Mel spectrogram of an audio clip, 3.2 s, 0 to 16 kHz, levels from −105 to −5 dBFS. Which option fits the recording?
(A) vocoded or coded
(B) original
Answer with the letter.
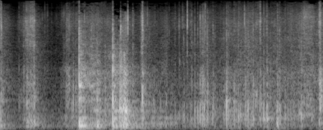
A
